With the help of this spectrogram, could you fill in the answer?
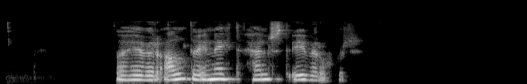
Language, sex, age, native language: Icelandic, female, 30-39, Icelandic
